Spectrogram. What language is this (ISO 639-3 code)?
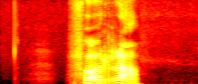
swe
